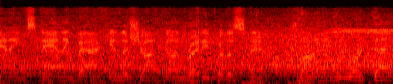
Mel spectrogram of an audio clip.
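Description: Football players' pads clash in a tackle.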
